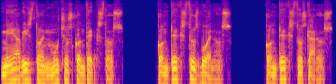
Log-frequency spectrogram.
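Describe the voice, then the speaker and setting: A man's voice: deep voice, expressive, measured pace, gravelly, breathy edge, no room sound, studio quality, full character voice. A man doing a flustered young woman. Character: anxious, proud young woman down on her luck.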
